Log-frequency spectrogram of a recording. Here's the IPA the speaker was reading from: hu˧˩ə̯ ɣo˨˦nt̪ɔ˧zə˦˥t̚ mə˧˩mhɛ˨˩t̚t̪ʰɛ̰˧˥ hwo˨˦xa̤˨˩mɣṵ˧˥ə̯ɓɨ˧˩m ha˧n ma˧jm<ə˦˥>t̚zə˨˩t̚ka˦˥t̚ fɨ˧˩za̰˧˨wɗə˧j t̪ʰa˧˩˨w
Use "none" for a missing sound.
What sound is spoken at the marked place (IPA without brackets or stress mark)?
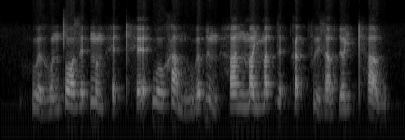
a˦˥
